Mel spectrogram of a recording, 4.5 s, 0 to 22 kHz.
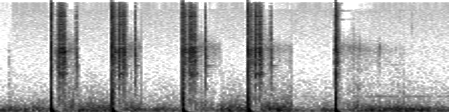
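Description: Ruger Mini 14 rifle firing Hornady Black ammunition at a target, five sharp loud shots spaced roughly evenly about a second apart, with outdoor echo between them.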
